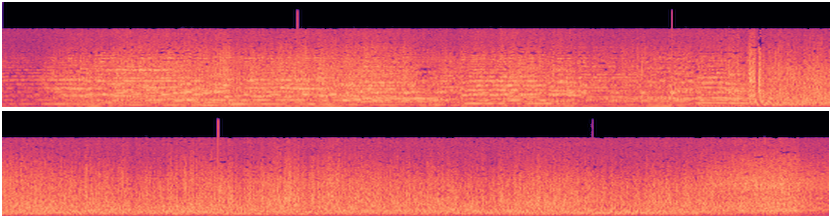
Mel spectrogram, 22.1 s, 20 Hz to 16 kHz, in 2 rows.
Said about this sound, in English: Missile goes aloft in a near-perfect takeoff. Fully loaded to a weight of 122 tons, it hurtles upwards before the enormous thrust of two rocket boosters and the main sustainer engine.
